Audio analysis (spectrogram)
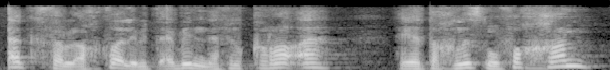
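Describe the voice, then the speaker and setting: A man's voice: on the high side, lively intonation, very fast, a little mellow, slightly rough. A man with an Egyptian accent teaching Quran recitation rules. He keeps asking questions and answering them himself. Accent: Egyptian Arabic. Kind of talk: tajweed lesson with recited examples. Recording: dull lo-fi sound.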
